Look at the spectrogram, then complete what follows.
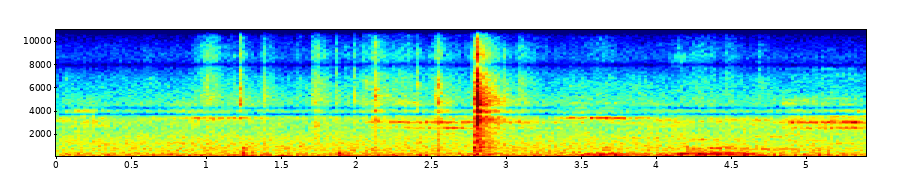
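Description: A plastic French curve and a pencil being handled on a paper pattern on a table: soft rustling and small taps, with one sharp click just before the middle.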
